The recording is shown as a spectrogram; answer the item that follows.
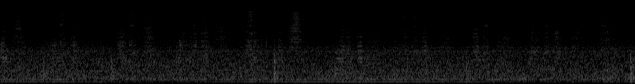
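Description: Pencil writing on paper: a run of faint, short scratching strokes as a column of letters is written.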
